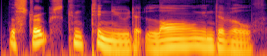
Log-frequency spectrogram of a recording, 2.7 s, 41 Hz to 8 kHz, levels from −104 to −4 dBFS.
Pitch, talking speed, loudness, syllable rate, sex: 100 Hz, 135 wpm, -18 LUFS, 4.7 syllables/s, male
